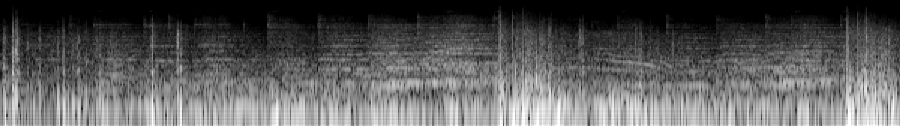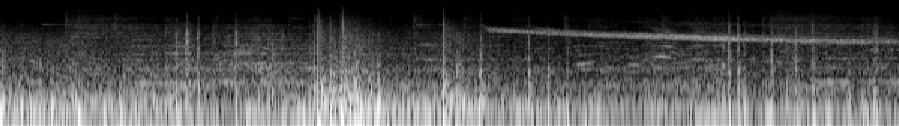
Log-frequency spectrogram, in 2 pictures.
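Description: Fireworks bursting over the show's music, a string of cracks and booms with the three loudest about three, five and a half and eight seconds in. A long falling whistle starts about nine seconds in.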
